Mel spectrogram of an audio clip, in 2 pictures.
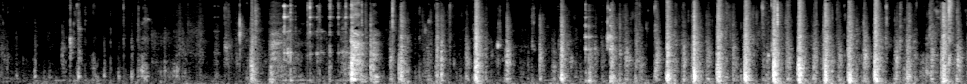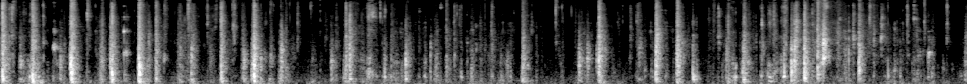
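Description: Close-miked mukbang eating sounds: wet chewing and smacking, slurping of food drawn from a bowl with chopsticks, and clicks of chopsticks against the bowl. The sounds come as a dense run of sharp clicks, with louder slurps several times.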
